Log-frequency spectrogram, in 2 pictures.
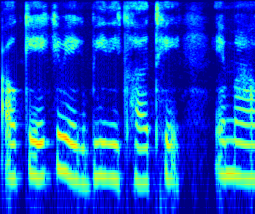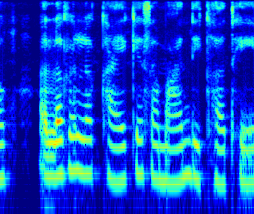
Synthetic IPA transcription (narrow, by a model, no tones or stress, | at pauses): a̰keːkʋeːɡbʱid̪ɪkʰat̪ʰe | ḛmã | ə̰ləɡələɡ̚kʰːaːikesamaːnd̪ɪkʰat̪ʰe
